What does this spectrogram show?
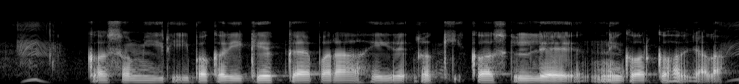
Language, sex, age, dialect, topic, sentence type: Bhojpuri, female, 18-24, Western, agriculture, statement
